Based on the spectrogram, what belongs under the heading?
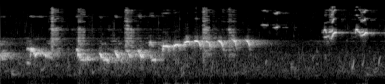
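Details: White-rumped shama master song for training caged birds: a rich run of warbled notes sliding upward, then sharp high whistled notes near the end, with faint background sound.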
